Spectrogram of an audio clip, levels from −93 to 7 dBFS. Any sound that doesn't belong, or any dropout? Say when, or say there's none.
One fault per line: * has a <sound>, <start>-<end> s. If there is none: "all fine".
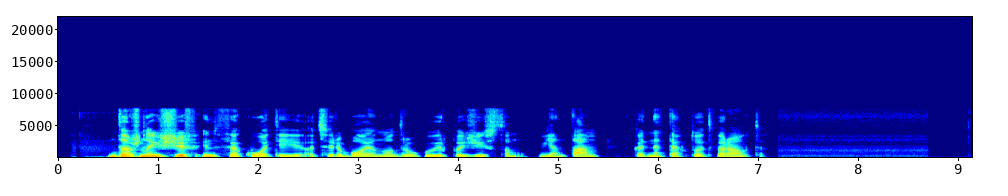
all fine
